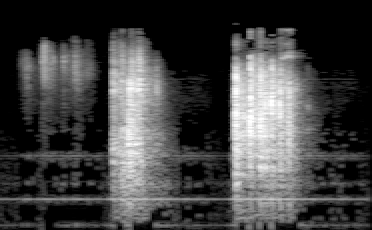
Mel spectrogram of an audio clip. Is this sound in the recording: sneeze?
no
